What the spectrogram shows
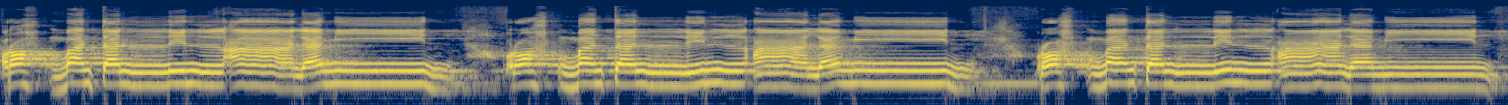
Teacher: memasukkan bunyi tanwin kepada lam, kemudian tidak disertai dengan dengung. Ingat, tidak disertai dengan dengung. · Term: idgham bila gunnah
